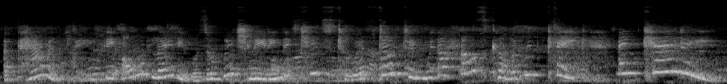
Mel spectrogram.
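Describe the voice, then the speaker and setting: A woman narrating a scripted fairy tale for children in an expressive, dramatic storytelling manner. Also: very high-pitched, normal speed, a crowd in the background. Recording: echoey, music under the voice.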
